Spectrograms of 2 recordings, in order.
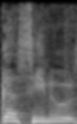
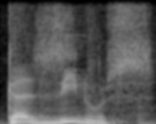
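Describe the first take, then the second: First: The middle s is a voiceless hiss. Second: The middle s is a buzzing voiced sound. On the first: The speaker calls it wrong. "a la intro he dit casinos" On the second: The speaker calls it right. "Amb essa sonora"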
